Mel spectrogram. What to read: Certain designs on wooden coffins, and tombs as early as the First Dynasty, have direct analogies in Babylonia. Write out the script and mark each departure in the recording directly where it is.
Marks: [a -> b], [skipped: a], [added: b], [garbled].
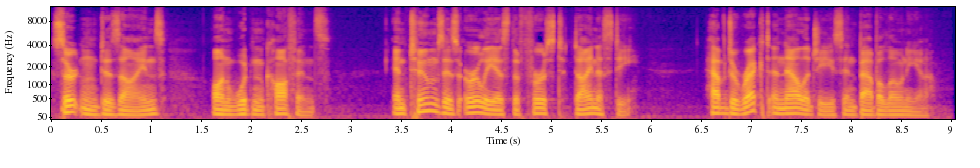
Certain designs on wooden coffins, and tombs as early as the First Dynasty, have direct analogies in Babylonia.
